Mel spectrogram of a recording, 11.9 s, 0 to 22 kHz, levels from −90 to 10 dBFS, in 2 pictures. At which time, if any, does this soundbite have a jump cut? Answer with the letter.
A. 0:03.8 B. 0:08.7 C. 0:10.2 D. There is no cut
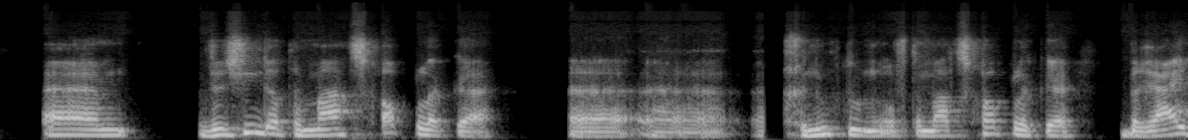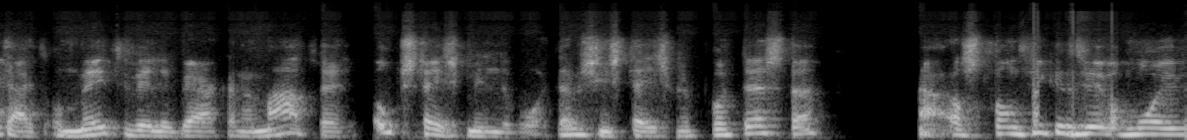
A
